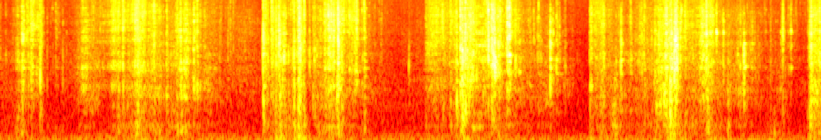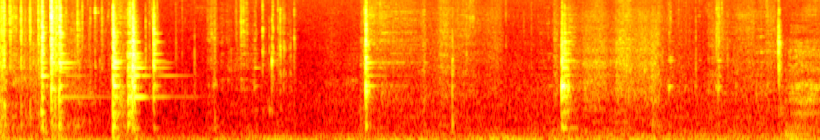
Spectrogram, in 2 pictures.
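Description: Broken glass shards clinking and scraping while someone digs through an old buried trash layer, close sharp clinks and rattles in irregular bursts with quieter gaps.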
